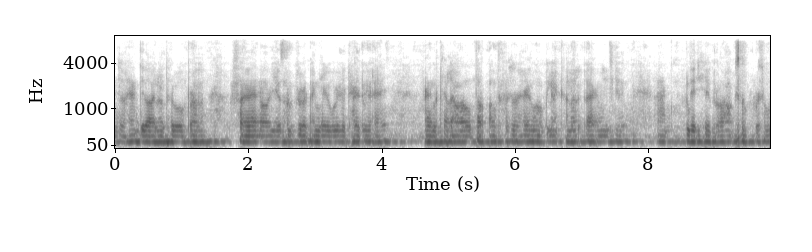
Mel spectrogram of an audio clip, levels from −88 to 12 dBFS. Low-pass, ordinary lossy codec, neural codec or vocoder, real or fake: 7.2 kHz; none; codec, 24 kHz, 1.5 kbps, HILCodec; fake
